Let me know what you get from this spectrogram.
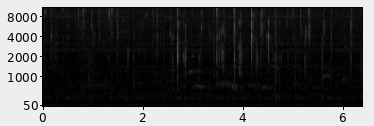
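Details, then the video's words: Cat food being eaten by a tabby cat indoors, heard as a run of soft, uneven crunches and chewing clicks, with a few louder bites over faint room hum. "eating cat food for 5 minutes straight"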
